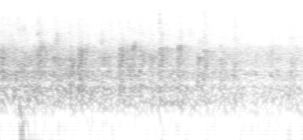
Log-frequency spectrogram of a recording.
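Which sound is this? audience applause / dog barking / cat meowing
audience applause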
